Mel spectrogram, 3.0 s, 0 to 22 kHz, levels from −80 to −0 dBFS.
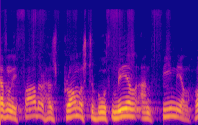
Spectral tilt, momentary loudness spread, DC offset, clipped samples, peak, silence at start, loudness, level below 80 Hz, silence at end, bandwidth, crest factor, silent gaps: -8 dB/octave; 11 LU; under 0.1%; under 0.1%; -4 dBFS; 0 s; -20 LUFS; -74 dBFS; 0 s; 17 kHz; 16 dB; none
